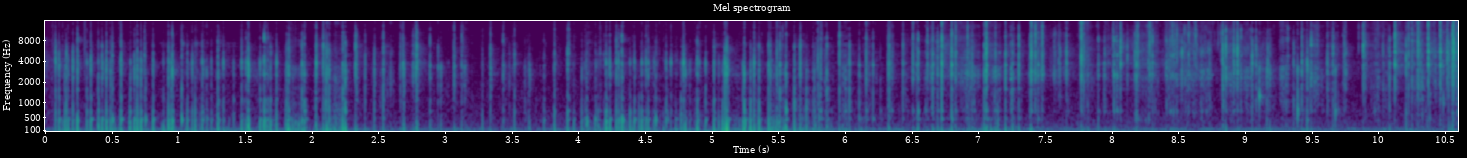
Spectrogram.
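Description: Long fingernails tap and scratch the body and teeth of a small, solid wooden comb held horizontally. A dense, continuous run of quick, dry clicks and crackly scraping fills the clip, bright and sharp with almost no ring, over a faint low hum.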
